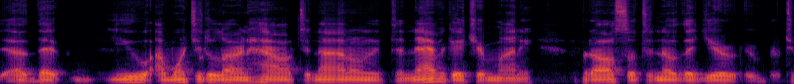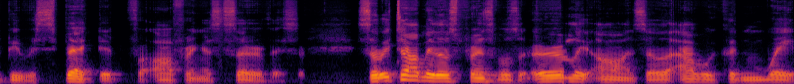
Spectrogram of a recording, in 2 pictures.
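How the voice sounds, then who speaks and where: In a plain, everyday voice with an American accent, a man speaks at a moderate pace and a fairly low pitch with ordinary pitch variation, in a very clean recording with a silent background and a dry, close sound free of echo. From Chicago, US Midwest. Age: 60s. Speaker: gospel musician. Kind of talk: interview.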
